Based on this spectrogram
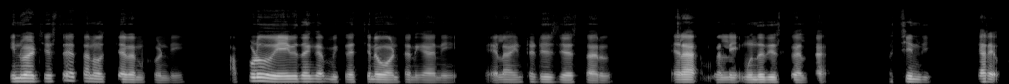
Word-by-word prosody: Invite 145 -1 +5
చేస్తే 140 0 -4 0.2
తను 145 -2 -2
వచ్చాడనుకోండి, 105 -4 -3 0.6
అప్పుడు 165 0 +3 0.2
ఏ - - +6
విధంగా 135 -1 +1
మీకు 115 - -8
నచ్చిన 120 +1 -4
వంటను 110 0 -4
గాని, 105 0 -5 0.5
ఎలా 115 +1 -3
ఇంట్రొడ్యూస్ 115 -1 -5
జేస్తారు? 100 -1 -2 0.7
ఎలా 115 0 +8 0.3
మళ్ళీ 110 0 -1
ముందుకు 115 0 +3
దిసుకువేళతా 105 -2 -2 0.7
వచ్చింది. 120 -4 -3 0.5
సరే - - +4
115 Hz, 120 wpm, -25 LUFS, 105-130 Hz, 0.7 s, ఎలా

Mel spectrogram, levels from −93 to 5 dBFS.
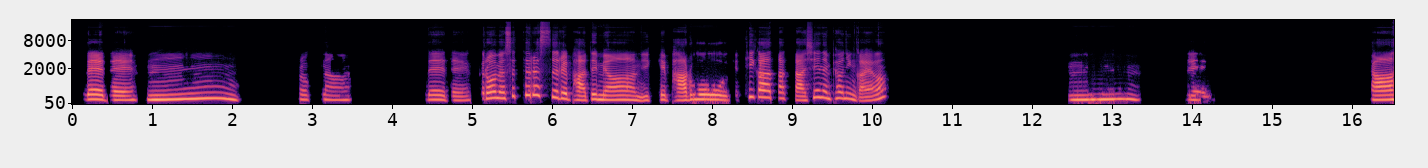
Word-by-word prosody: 네네. 205 -3 +2 0.2
음. 240 +3 +3 0.7
그렇구나. 210 -2 -8 0.9
네네. 195 -3 -4
그러면 280 +1 +2
스트레스를 385 - 0
받으면 205 -1 +1
이렇게 190 +4 -5
바로 215 +2 +2
이렇게 205 - -27
티가 335 -2 +2
딱 275 -3 -6
나시는 265 - -1
편인가요? 245 - -2 2.3
음. 225 +2 +1 0.6
네. 205 -1 -5 2.1
아. 210 +1 +4
220 Hz, 150 characters per minute, -19 LUFS, 205-265 Hz, 2.3 s, 아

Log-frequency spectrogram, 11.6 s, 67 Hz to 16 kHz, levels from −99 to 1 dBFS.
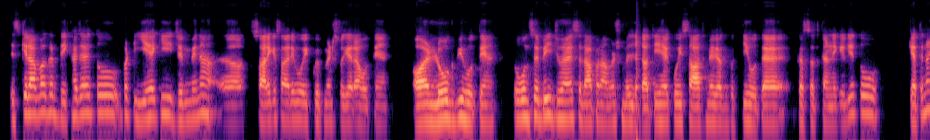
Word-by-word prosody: इसके 150 +4 -1
अलावा, 185 +1 +6
अगर 200 0 -3
देखा 155 +3 -2
जाए, 190 +2 +1
तो 195 0 -3
बट 185 - -2
ये 155 +1 0
है 170 - +4
कि 180 +1 -4
जिम 145 0 -2
में 160 - -2
ना 195 +1 -1
अ, 135 -5 -4
सारे 140 0 +4
के 155 - -3
सारे 150 -1 0
वो 150 -1 -3
इक्विपमेंट्स 140 0 -6
वग़ैरह 135 0 +2
होते 135 0 -3
हैं 130 -1 -4 0.4
और 140 +1 +9
लोग 145 +2 +3
भी 165 - 0
होते 140 0 -1
हैं, 135 0 0 0.3
तो 155 - -3
उनसे 165 +1 0
भी 170 +1 +4
जो - - -1
है, 155 0 +4
सलाह-परामर्श 140 -2 -1
मिल 135 0 -4
जाती 125 +3 +2
है। 140 0 +3
कोई 140 0 -4
साथ 130 -1 +3
में 140 - -1
व्यक्ति 135 0 -4
होता 135 -1 +2
है, 135 - +2 0.2
कसरत - - -4
करने 130 0 -2
के 140 - -3
लिए, 185 - 0
तो 190 -2 -2 0.4
कहते 140 - +2
हैं 225 - 0
145 Hz, 255 wpm, -25 LUFS, 135-170 Hz, 0.4 s, और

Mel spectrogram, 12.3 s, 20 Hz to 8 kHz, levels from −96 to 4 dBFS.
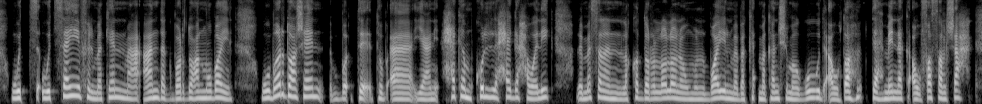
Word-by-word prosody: وت 200 +1 +1
وتسَيِّف 255 +6 +2
المكان 210 +3 0
م 175 -2 0
عندك 195 +2 +2
برضه 180 +3 -2
على 195 +1 +2
الموبايل، 200 -3 +1 0.4
وبرضه 255 +8 +4
عشان 245 0 +1
ب 170 +3 -3
ت 195 - +2 0.2
تبقى 170 -2 0
يعني 165 -1 -1
حاكم 240 -2 +1
كلّ 225 +3 +2
حاجة 220 +1 -1
حواليك، 210 +2 0 0.3
لو 180 - -1
مثلًا 190 -2 0
لا 165 - -2
قدر 190 0 -2
الله 185 +2 +1
ل 205 0 +2
لو 175 -1 0
الموبايل 170 +4 +1
ما 170 - -1
بك 165 +3 -5
ما 175 - 0
كانش 185 +2 -2
موجود 185 +5 0
أو 160 0 0
طه 195 +5 +3 0.2
تاه 195 -4 +1
منك 185 0 +1
أو 170 - +2
فصل 190 +1 0
شحن، 210 +5 -2
195 Hz, 185 wpm, -23 LUFS, 175-210 Hz, 0.4 s, وبرضه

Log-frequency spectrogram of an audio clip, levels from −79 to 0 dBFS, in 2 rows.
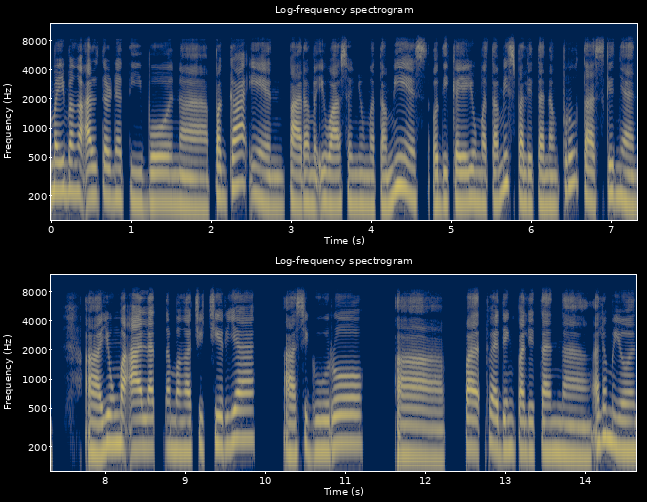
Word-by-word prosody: may 220 0 +3
mga 225 -1 +1
alternatibo 180 -3 0
na 155 -2 -1
pagkain 190 -7 0
para 165 0 +2
maiwasan 165 +1 -1
'yung 165 - -4
matamis 190 +6 -1
o - - +3
di 175 - -1
kaya 170 -1 +2
'yung 180 -1 -2
matamis 175 +9 0
palitan 165 -2 0
ng 160 0 -3
prutas, 225 -8 0
ganiyan. 195 -6 -1 0.4
Ah, 175 -1 +4
'yung 210 +3 +2
maalat 195 -1 +4
na 195 - -4
mga 185 -1 0
chichirya, 215 +5 +1 0.4
ah, 170 - +2
siguro, 205 +4 0 0.4
ah, 160 -2 +1 0.3
pa 195 -1 +6
puwedeng 190 -2 -1
palitan 180 0 0
ng, 165 -1 -2
alam 225 +4 +1
mo 225 - 0
'yun, 185 -1 0
185 Hz, 140 wpm, -24 LUFS, 170-205 Hz, 0.4 s, pa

